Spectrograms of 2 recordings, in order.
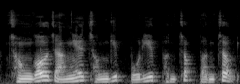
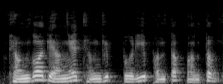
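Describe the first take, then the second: First: The key consonants are palatal affricates like j and ch. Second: The key consonants are plain stops like d and t. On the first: This is how it is said today. "우리는 지금 정거장에 전깃불이 번쩍번쩍 이렇게 얘기하지만" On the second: This is how it was said a century ago. "구개음화가 안 돼갖고"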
